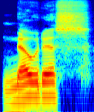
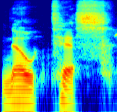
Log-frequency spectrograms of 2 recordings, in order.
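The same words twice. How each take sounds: First: "notice" with the T as a quick D, "nodus"; flapped T. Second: "notice" split as "no-tiss" with aspirated T; hard middle T. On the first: Teacher showing American "notice", T tapped like D. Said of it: "I am saying notice". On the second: Teacher showing what not to say, "notice" with hard T. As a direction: hit a crisp T in the middle of "notice". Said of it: "and not notice". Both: Shown as a demonstration.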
